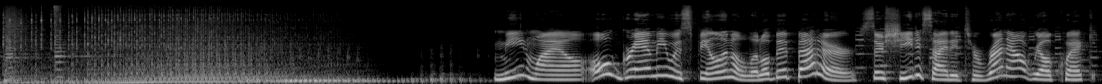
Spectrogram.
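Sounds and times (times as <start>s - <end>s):
small scooter engine revving and pulling away: 0.0s - 4.8s
speech: 5.0s - 11.0s.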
